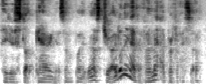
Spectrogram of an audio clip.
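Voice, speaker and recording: A man's voice: on the low side, wildly swooping pitch, very fast. A man chatting casually on a livestream, reading out questions and answering them in a rambling, self-deprecating way. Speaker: live streamer answering chat questions.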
